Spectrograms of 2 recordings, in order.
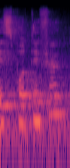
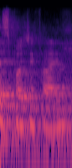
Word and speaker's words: Spotify: actually pronounced in Finnish if we pronounce it in Finnish way it would be spotifu but no one says that we all say Spotify Spotify is very a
